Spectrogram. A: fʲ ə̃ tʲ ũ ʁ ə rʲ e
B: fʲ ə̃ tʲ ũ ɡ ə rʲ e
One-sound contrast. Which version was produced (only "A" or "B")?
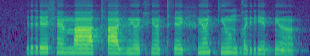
B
